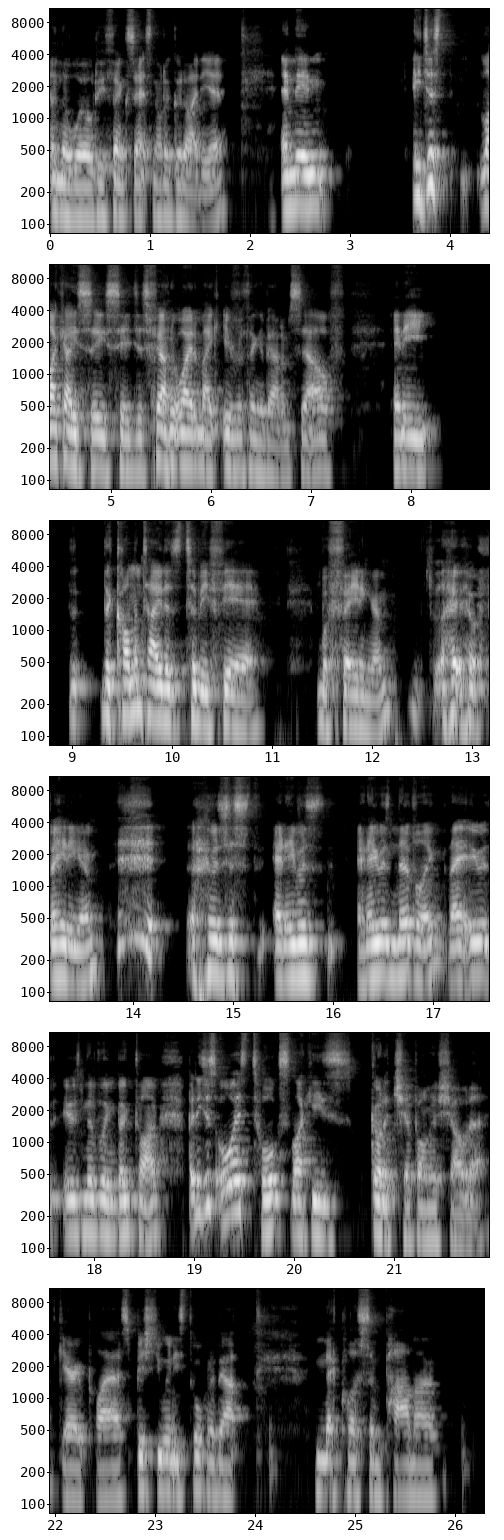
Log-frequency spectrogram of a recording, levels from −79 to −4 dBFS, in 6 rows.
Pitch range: 120-145 Hz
